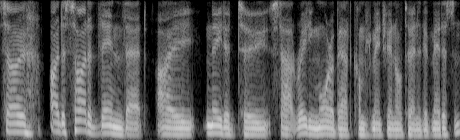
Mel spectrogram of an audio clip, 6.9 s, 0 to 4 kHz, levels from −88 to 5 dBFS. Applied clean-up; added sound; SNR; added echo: none; none; none; none.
